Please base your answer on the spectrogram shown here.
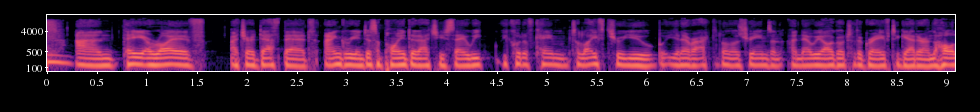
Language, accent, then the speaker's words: English; Rathfarnham, Leinster, Ireland; we grew up in Rathfarnham, and just the corner of the top house there in Moyville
